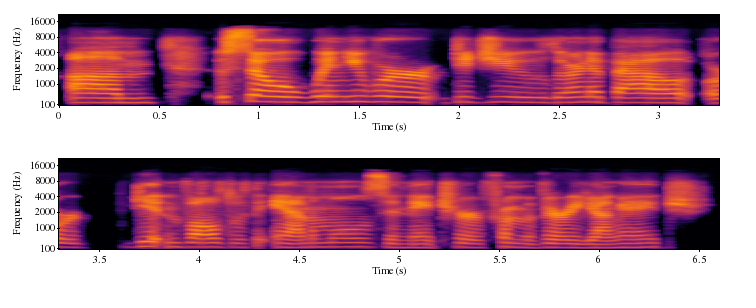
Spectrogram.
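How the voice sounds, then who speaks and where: A middle-aged woman hosting an interview over a video call, asking gentle, measured questions. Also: medium pitch, little pitch movement. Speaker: podcast host. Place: home room with window. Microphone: video call, webcam mic.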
